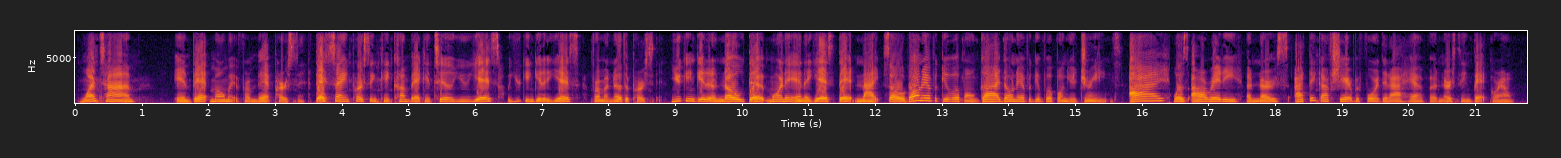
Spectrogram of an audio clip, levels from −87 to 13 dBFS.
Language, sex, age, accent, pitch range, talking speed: English, female, 30-49, American, 175-210 Hz, 190 wpm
